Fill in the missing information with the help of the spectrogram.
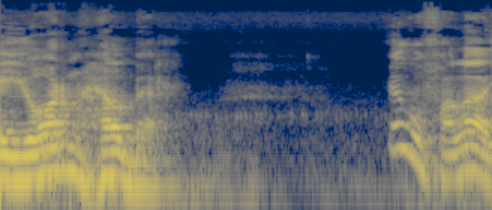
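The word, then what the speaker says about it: Jørgen Halberg: muda a maturbar York eu fui ver como é que a pronúncia certa do nome dele em dinamarquês é your Helber eu vou falar e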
